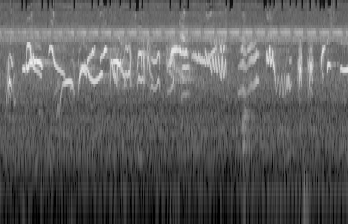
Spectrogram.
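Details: Master recording of wild Oriental magpie-robin song for prompting a kept bird to sing: continuous tangled whistled twists and slurred phrases, lively and rich, with a few sharp chirps near the close.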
